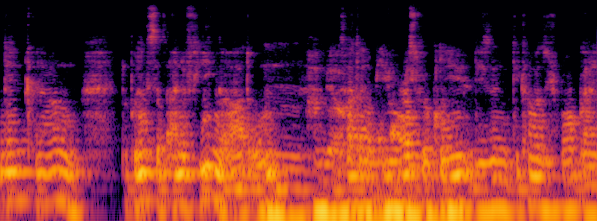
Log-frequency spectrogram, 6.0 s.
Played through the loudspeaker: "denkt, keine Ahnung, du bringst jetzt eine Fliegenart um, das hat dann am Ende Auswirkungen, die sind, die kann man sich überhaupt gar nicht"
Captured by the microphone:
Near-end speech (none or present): present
